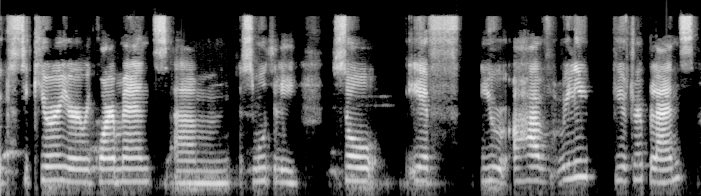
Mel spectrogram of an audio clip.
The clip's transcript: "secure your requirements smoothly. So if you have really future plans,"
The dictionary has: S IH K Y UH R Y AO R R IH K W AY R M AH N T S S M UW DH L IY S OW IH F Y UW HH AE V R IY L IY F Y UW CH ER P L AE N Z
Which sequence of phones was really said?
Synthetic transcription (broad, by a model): S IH K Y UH R Y AO R R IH K W AY R M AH N T S S M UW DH L IY S OW IH F Y UW HH AE V R IY L IY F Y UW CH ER P L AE N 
